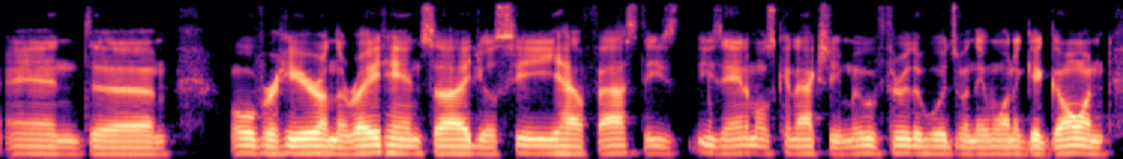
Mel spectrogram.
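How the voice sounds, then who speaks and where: Low, even-toned man giving a wildlife talk. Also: clean tone, no room sound, dull audio. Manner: plain-spoken, halting, explanatory. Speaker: wildlife educator, presenter. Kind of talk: informal educational slide presentation to a group.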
